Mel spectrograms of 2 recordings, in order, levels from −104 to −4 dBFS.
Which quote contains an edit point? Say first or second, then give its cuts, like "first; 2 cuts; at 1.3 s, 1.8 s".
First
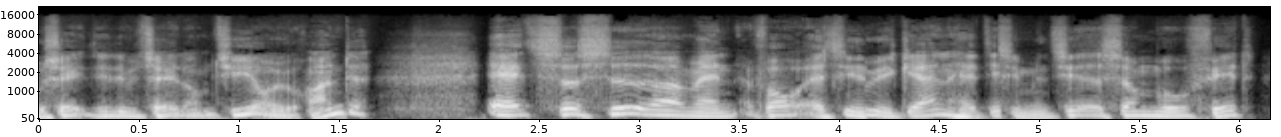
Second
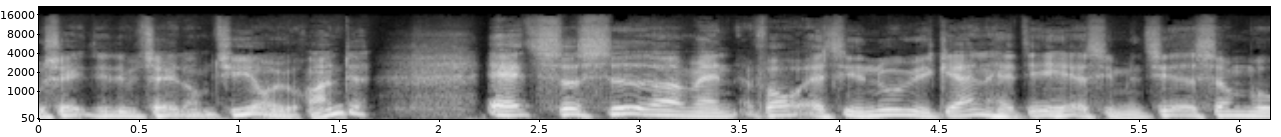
first; 2 cuts; at 4.1 s, 4.8 s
